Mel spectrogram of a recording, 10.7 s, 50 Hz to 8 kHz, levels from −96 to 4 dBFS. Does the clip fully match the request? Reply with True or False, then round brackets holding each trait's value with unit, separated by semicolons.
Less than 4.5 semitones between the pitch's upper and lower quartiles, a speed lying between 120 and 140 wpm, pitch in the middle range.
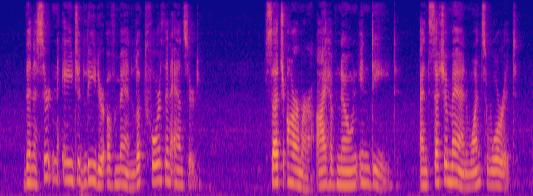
True (2.9 semitones; 135 wpm; 180 Hz)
